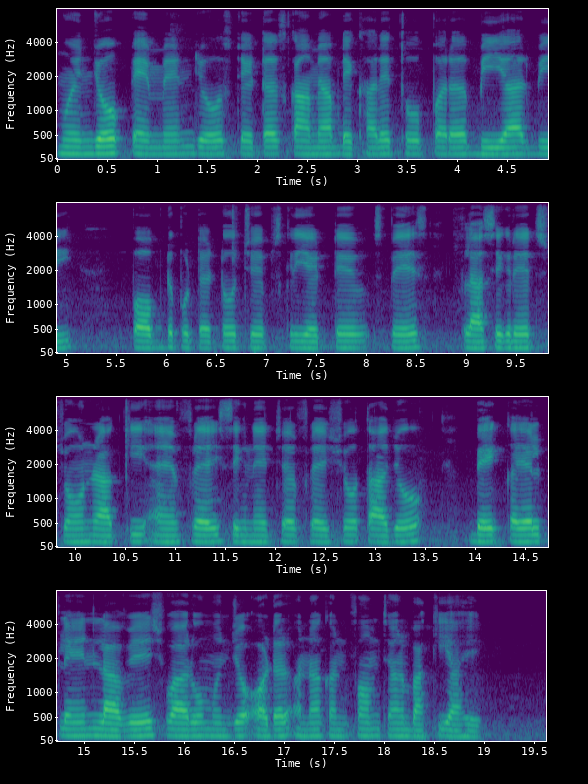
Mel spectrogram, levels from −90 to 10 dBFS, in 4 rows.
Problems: none marked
